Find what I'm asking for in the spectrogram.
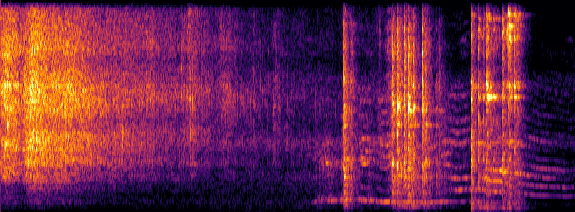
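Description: A hot spiced tempering hisses as it is poured into an egg curry, the steady sizzle flaring into louder bursts of crackling and clattering from the pan, with a voice briefly heard.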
